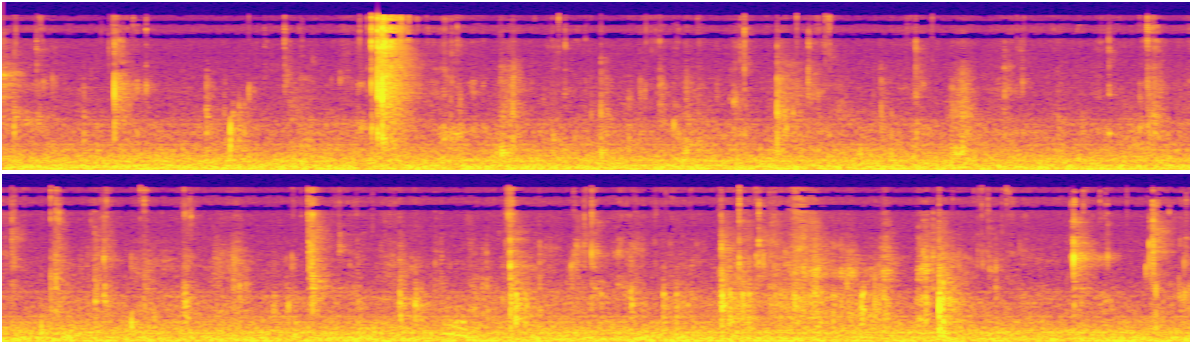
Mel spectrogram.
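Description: Close-up chewing of a crunchy hard-shell taco: a run of small crunches and mouth clicks, with one much louder crunch about three seconds in.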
